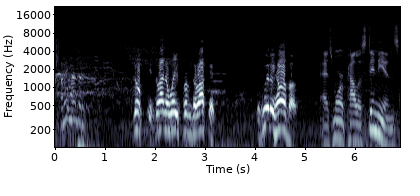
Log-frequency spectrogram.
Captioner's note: screaming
